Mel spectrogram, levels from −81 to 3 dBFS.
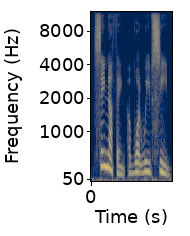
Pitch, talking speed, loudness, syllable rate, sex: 190 Hz, 220 wpm, -19 LUFS, 5.3 syllables/s, female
